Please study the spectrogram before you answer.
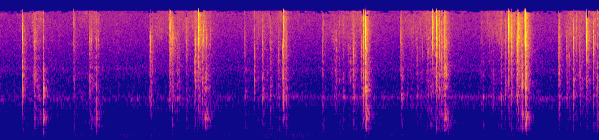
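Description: A solid Hershey's milk chocolate bar in its paper wrapper, held in the palm, is tapped and scratched with long acrylic nails. The result is a quiet, irregular series of crisp, bright clicks and short papery scratching bursts that stop dead with no ring.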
